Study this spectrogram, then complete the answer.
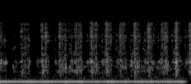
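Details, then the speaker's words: Restored 1957 Japanese Fleetwood 492-TW sewing machine stitching: quick even ticking about seven stitches a second over steady low motor hum, no knocks or binding; smooth running, slight bunching suggests presser foot pressure maybe heavy. "listen to this machine run i shut the music off it's a very smooth running machine here we go"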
